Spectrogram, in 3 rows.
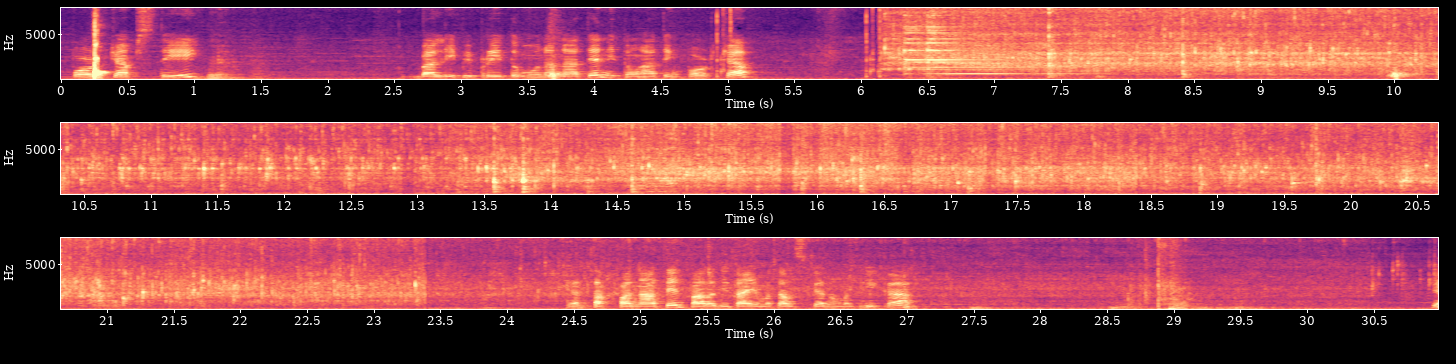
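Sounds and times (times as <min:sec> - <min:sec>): meat sizzling in oil: 0:06.2 - 0:25.4.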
